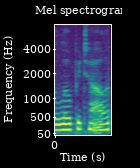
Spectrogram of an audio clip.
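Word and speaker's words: L'Hôpital: called a l'hopital's rule it looks like l'hospital's rule but the S is not pronounced and this is a French name so l'hopital is how we say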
